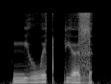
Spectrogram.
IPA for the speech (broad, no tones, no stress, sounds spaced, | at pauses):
mʲ u w ɘ t pʲ ɐ z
